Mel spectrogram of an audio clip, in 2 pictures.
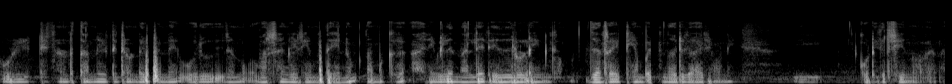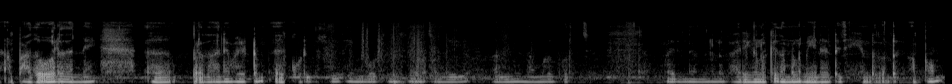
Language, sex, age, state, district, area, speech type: Malayalam, male, 18-30, Kerala, Idukki, rural, spontaneous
